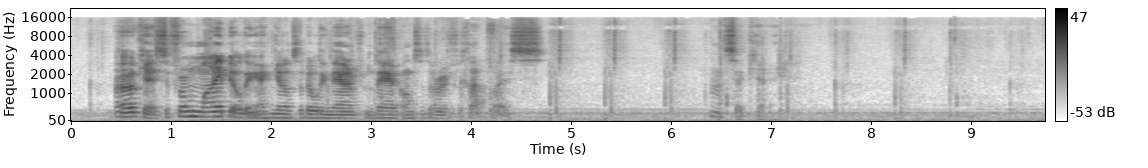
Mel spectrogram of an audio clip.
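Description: Footsteps tap on hard ground.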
